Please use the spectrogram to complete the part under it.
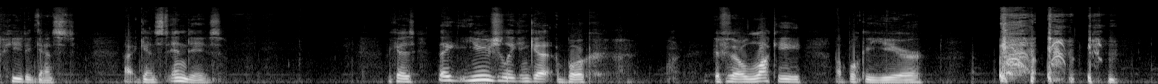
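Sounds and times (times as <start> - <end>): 
speech: 0.1 - 2.3, 3.9 - 6.1, 7.1 - 9.3
person coughing harshly after inhaling a bug: 10.0 - 11.3.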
